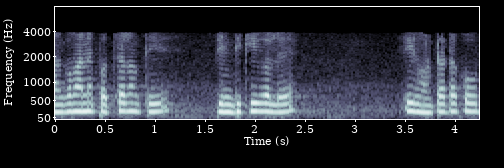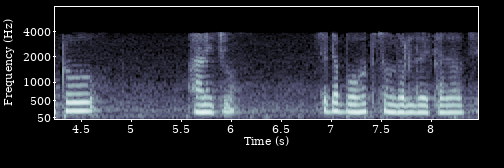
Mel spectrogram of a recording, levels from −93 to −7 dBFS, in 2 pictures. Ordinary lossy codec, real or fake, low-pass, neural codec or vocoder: AAC, 16 kbps; real; 7.2 kHz; none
